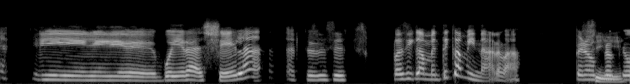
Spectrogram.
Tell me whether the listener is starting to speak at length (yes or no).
no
